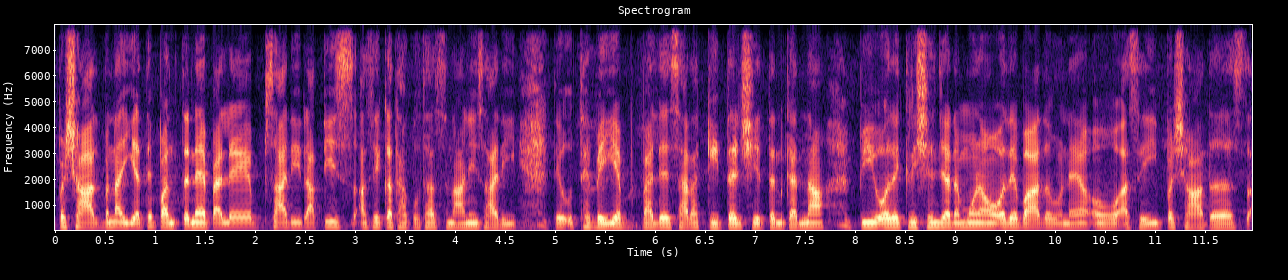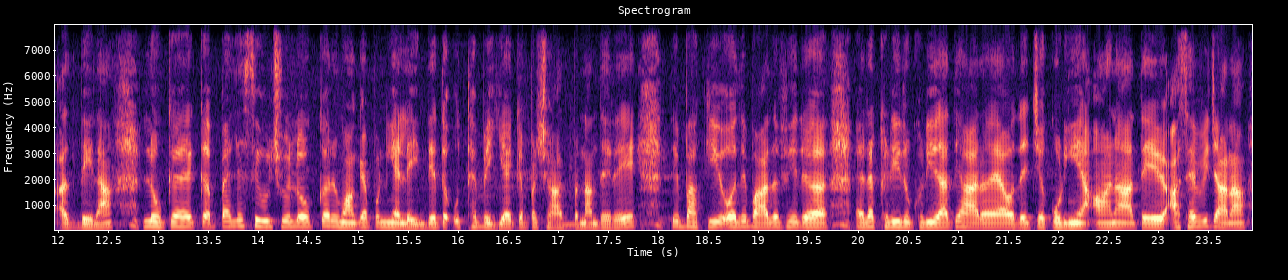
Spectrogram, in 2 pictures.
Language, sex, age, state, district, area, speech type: Dogri, female, 45-60, Jammu and Kashmir, Reasi, urban, spontaneous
